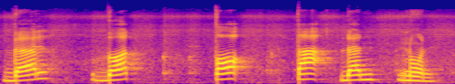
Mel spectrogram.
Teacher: Atau dalam bahasa Arab itu zalqa lisawi asnani, atau disebut juga dengan lamional veolar, yaitu bunyi yang dihasilkan melalui sentuhan ujung lidah kepada pangkal gigi atas di depan gusi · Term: bunyi apicodenal alveolar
